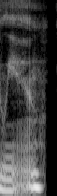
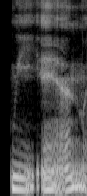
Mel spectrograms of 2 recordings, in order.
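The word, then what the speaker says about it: Leane: It is Leanne. I don't know how else. Like, it's Leanne. Like, yeah. – I like to take the Brandon Sanderson approach of, you know what, pronounce it however you like. – Okay, well, I'm going to continue to pronounce her Leanne, regardless of how Varen pronounces her name in this episode, because I cannot wrap my brain around how Varen says it.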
